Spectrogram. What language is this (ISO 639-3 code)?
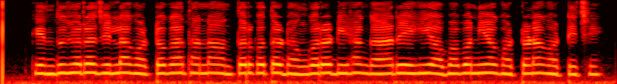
ori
